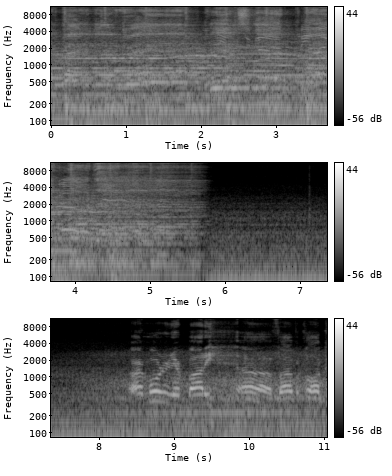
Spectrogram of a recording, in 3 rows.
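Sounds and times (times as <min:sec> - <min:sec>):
live band music: 0:00.0 - 0:05.7
vehicle cab rumble: 0:00.0 - 0:11.0.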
